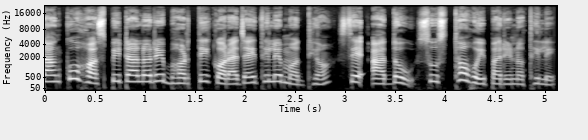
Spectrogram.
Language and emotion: Odia, neutral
